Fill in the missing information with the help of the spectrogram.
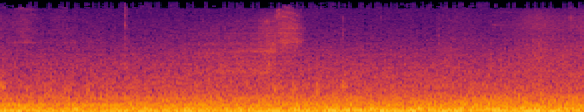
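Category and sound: vehicle, car interior engine rumble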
